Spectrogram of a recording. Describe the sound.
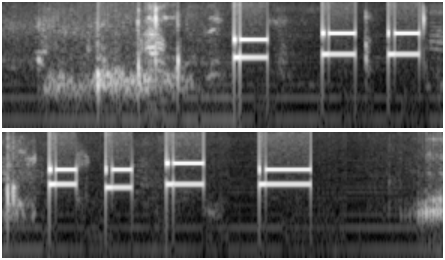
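Telephone keypad tones sound as digits are pressed: eight crisp, short beeps in an irregular sequence, each clean and of similar loudness, after a stretch of muffled noise at the start.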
